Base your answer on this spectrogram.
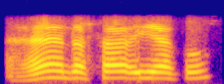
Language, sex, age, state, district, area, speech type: Santali, male, 18-30, West Bengal, Purba Bardhaman, rural, conversation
